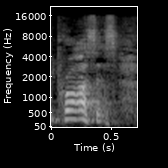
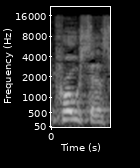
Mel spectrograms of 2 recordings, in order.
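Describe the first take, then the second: First: It is said with an American accent. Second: It is said with a non-American accent.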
